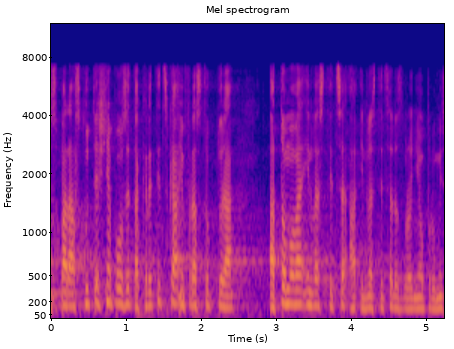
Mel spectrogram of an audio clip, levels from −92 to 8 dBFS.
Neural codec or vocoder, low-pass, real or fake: none; 7.2 kHz; real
